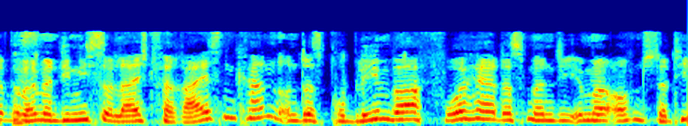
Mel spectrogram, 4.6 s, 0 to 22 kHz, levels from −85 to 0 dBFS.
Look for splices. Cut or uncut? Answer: cut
